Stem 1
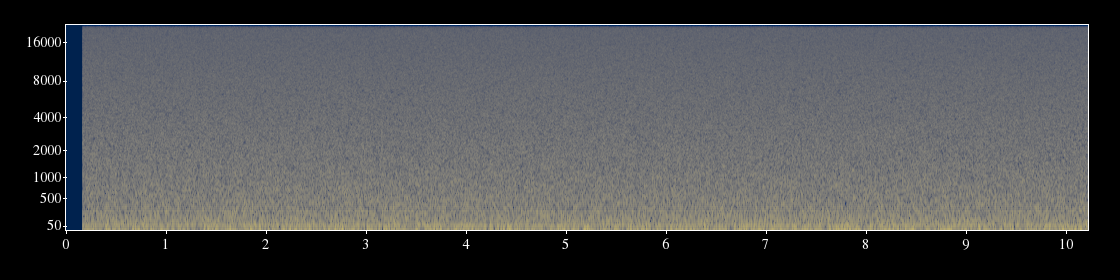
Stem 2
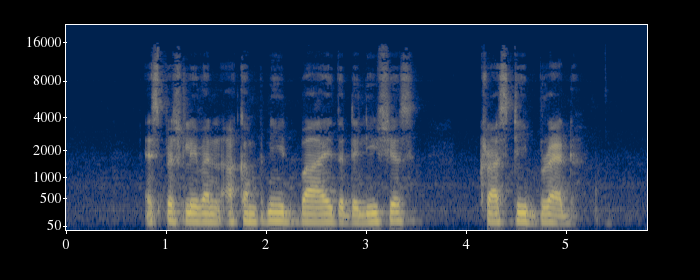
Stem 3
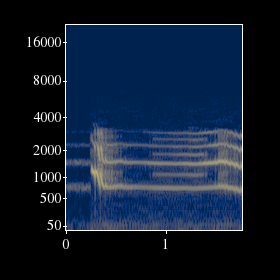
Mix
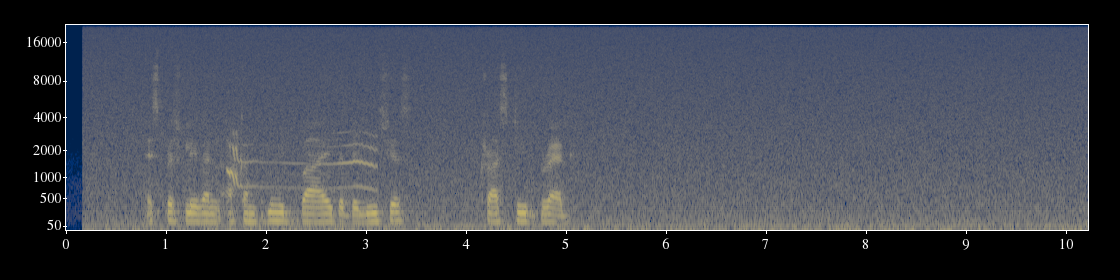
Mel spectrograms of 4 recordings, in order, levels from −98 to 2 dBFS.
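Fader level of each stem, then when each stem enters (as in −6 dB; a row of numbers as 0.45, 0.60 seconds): −10.5, −4.0, −2.0 decibels; 0.00, 0.00, 1.35 seconds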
